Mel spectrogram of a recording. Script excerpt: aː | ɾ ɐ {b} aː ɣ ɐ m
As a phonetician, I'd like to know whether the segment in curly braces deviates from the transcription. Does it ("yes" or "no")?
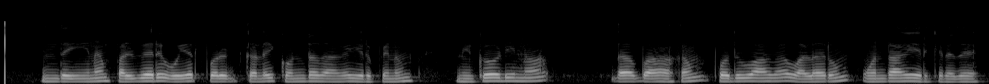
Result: no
